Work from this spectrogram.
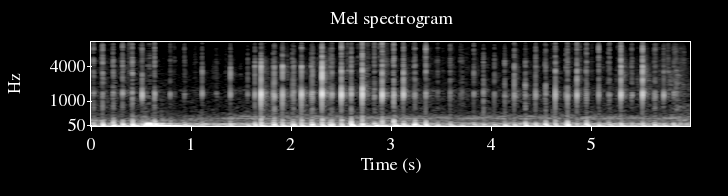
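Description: A small deck of coated-paper playing cards, held in both hands close to the microphones, is riffled and flicked along its edges with the fingertips; the deck ends up held edge-on. A steady stream of quick, dry clicks and soft fluttering taps follows, low and thumpy with faint bright ticks. It peaks in a louder burst early on, then settles into a quieter, even patter.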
